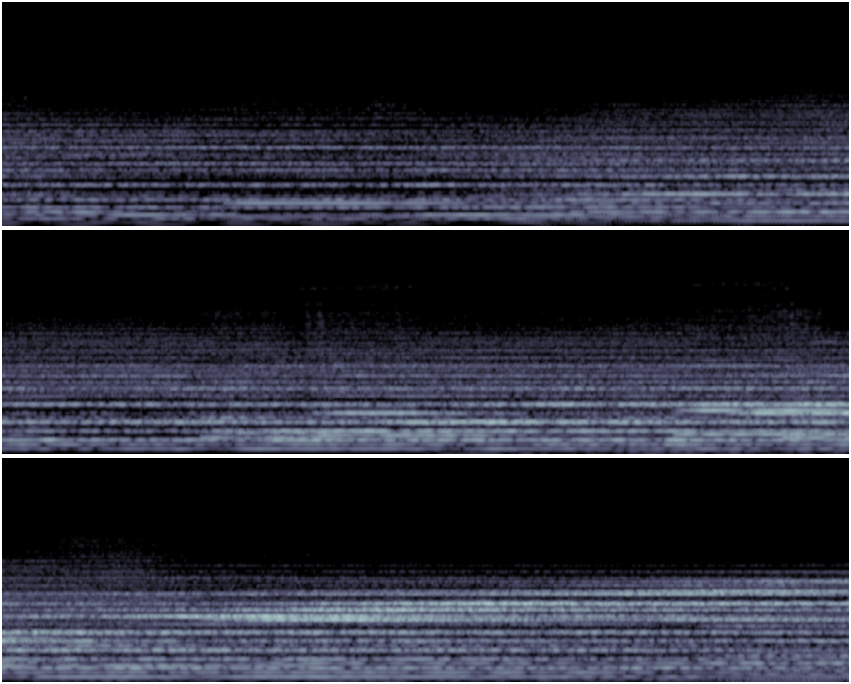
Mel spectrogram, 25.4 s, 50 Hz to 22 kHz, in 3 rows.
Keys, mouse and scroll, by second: 0.0 click, 7.4 middle click, 13.6-16.8 scroll down 2, 19.0 click, 20.1 click, 21.2 click, 22.1-22.5 scroll down 1, 22.5 middle click, 23.4-24.0 scroll up 3, 24.0 shift+middle click, 24.9-25.4 scroll up 3.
